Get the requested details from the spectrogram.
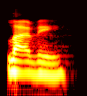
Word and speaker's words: Levey: Is that how you say it? Levy? Levy.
